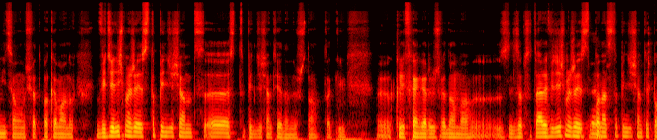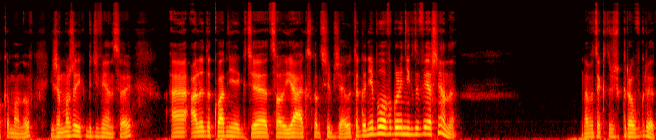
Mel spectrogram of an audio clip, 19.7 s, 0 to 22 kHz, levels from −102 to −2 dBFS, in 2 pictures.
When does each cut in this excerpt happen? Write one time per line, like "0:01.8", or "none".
none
